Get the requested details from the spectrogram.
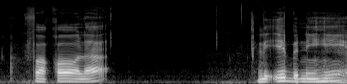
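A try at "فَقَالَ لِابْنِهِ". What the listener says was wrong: Ya, faqala libnihi, itu kan hamzahnya hamzah wasal, kalau di tengah tidak dibaca libnihi-nya.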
